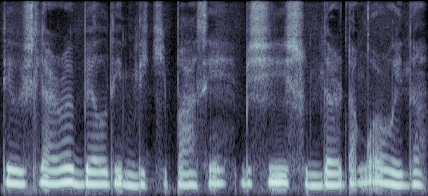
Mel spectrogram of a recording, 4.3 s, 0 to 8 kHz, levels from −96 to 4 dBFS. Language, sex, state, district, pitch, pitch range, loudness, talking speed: Nagamese, female, Nagaland, Kohima, 185 Hz, 175-205 Hz, -17 LUFS, 170 wpm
